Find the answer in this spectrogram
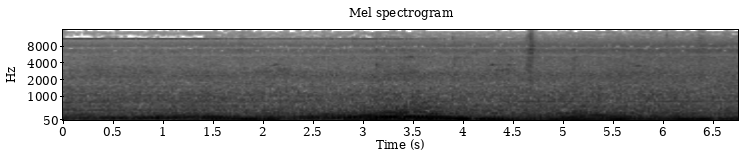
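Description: Train running through the station: a low rumble with a droning hum that builds over the first few seconds and then stays loud.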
